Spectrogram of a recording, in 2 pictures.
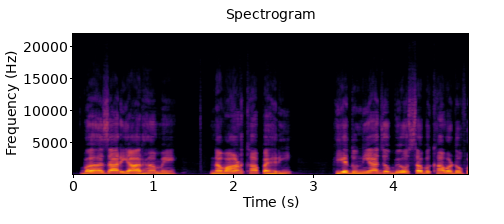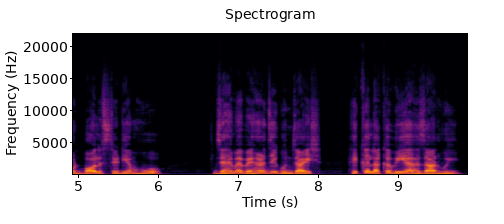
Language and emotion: Sindhi, neutral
